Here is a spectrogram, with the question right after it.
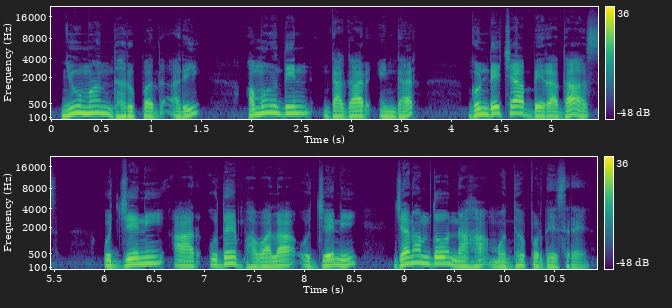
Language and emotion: Santali, neutral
